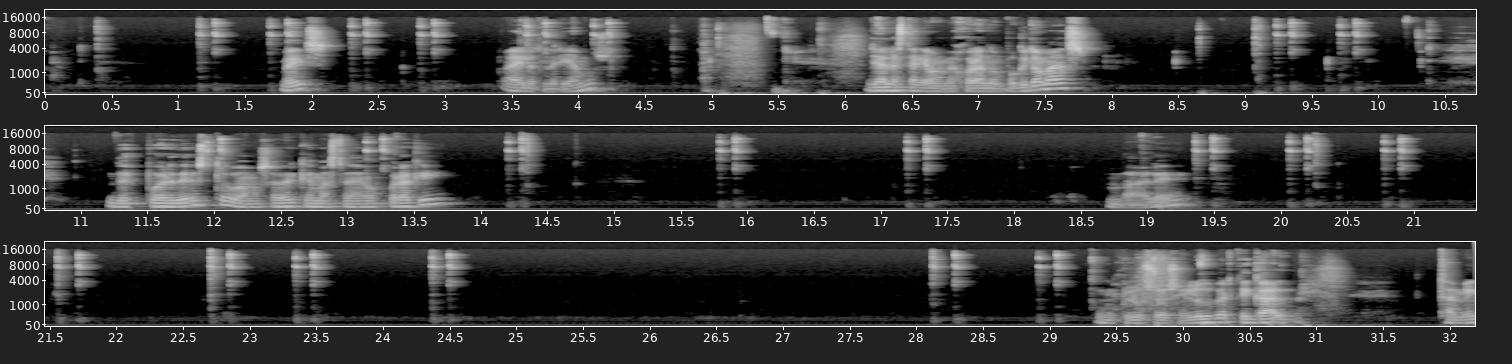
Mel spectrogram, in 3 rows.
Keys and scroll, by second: 5.5 super++, 30.2 super+-.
